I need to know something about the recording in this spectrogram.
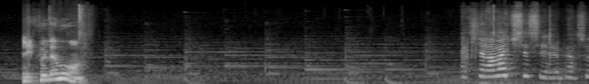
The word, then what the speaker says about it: Hashirama: Hashirama, tu sais, c'est le perso de Tanya, là. Non. Parce qu'en fait, elle le prononce tout le temps mal, et du coup, elle dit Hashimara.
